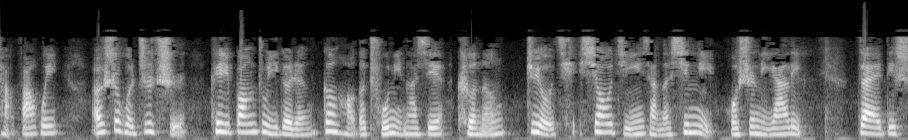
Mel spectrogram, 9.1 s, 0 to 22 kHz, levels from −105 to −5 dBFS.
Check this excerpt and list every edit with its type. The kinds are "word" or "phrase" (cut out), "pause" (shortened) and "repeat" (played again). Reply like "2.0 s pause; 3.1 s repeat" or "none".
4.5 s pause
